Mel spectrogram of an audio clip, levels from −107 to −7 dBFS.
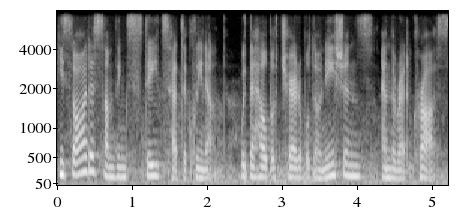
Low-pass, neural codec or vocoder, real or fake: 7.2 kHz; codec, 16 kHz, 4.8 kbps, FACodec; fake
